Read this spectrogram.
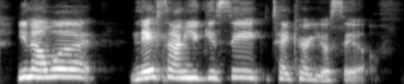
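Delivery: imitating a partner's angry ultimatum; retold angry threat. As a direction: raise the voice to punish her. Retold quarrel with Damon.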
